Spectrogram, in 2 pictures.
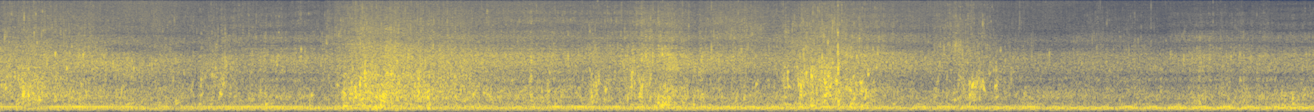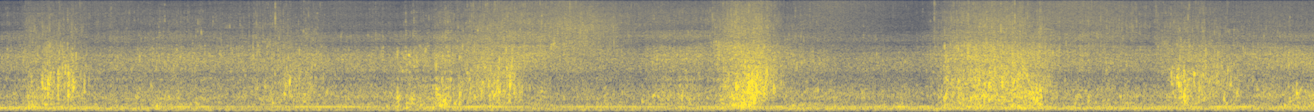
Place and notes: Smooth sound of the sea on the Zwartepolder beach.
